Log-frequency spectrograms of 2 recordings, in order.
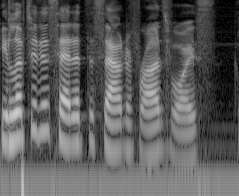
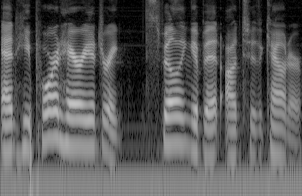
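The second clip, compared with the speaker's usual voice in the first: plain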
